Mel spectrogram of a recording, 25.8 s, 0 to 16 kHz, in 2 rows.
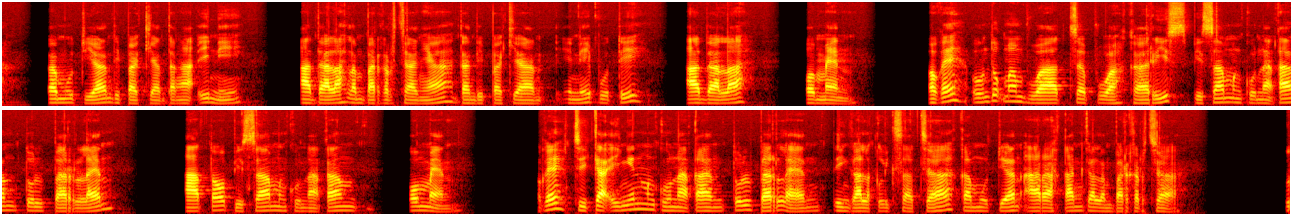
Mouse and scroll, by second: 5.7 click, 15.3 click, 21.9 click, 25.5 click.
